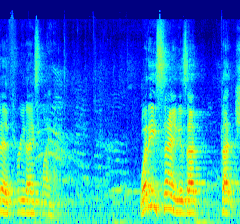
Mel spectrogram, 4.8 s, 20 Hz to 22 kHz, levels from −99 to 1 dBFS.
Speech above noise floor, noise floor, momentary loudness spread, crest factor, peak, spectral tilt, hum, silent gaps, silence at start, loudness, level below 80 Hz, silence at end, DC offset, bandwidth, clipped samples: 22 dB; -48 dBFS; 23 LU; 20 dB; -8 dBFS; -4 dB/octave; none; none; 0 s; -26 LUFS; -52 dBFS; 0 s; under 0.1%; 18 kHz; under 0.1%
